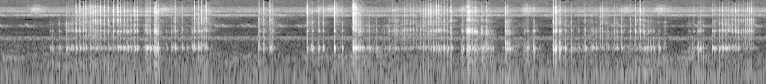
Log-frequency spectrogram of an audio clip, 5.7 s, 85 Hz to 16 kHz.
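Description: A thin red stick taps and scratches across the hollow, rounded steel wire-mesh grille of a handheld dynamic microphone while a hand holds the mic body. Irregular bursts of bright, crackly scratching and quick taps carry a metallic ring around 800 Hz. There is almost no low end, and each burst cuts off quickly with little decay.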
